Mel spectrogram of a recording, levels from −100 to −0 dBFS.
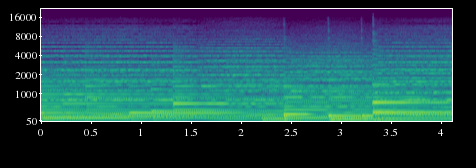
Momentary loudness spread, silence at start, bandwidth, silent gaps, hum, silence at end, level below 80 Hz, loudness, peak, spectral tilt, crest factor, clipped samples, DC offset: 7 LU; 0 s; 11 kHz; none; none; 0 s; -42 dBFS; -24 LUFS; -8 dBFS; -7.5 dB/octave; 16 dB; under 0.1%; under 0.1%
